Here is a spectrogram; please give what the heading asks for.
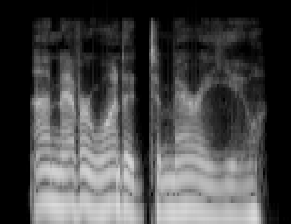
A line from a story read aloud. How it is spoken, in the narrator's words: he said icily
